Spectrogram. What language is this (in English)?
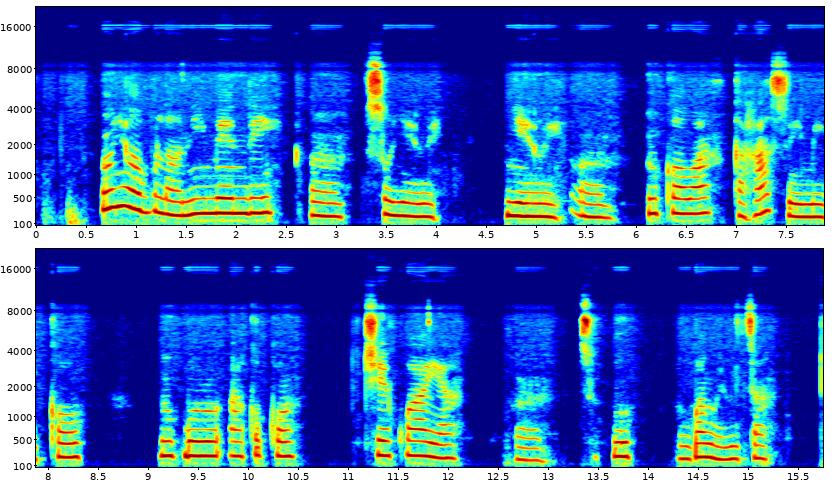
Igbo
